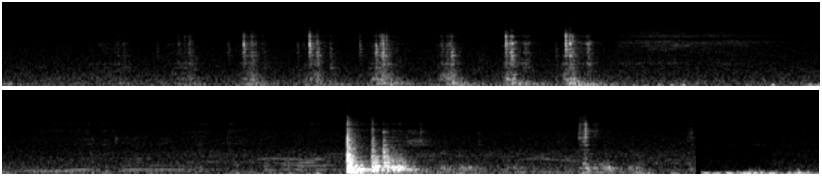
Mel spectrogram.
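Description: A long wooden pole knocking inside a homemade boat hull: a run of about seven light knocks over two or three seconds, then one loud thump near the end.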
